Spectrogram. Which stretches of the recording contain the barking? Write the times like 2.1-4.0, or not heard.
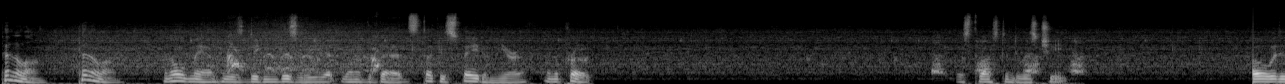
2.0-3.8, 9.3-10.9.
